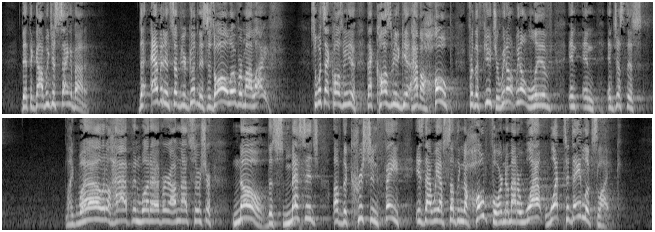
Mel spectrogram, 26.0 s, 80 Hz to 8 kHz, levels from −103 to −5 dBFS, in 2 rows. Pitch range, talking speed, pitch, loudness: 220-280 Hz, 180 wpm, 245 Hz, -25 LUFS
